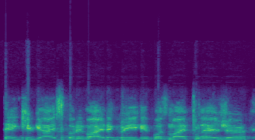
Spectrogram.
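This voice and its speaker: A man's voice: very high-pitched, level tone, brisk, fairly bright tone. A man from Croatia, a native Croatian speaker with a Croatian accent, talking casually as an interview guest. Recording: dull lo-fi remote call audio.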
